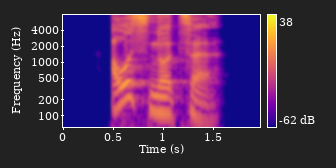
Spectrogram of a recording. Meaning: inflection of ausnutzen: 1. first-person singular dependent present 2. first/third-person singular dependent subjunctive I
- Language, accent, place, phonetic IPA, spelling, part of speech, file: German, Germany, Berlin, [ˈaʊ̯sˌnʊt͡sə], ausnutze, verb, De-ausnutze.ogg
